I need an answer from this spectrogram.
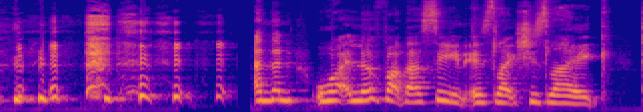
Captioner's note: laughing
